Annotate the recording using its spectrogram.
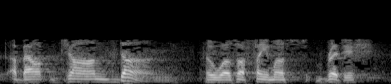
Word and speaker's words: Donne: I called him John Donne all this time until I heard an Englishman who carefully told me that you pronounce D-O-N-N-E, Donne.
